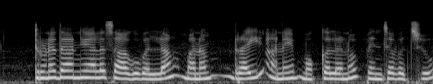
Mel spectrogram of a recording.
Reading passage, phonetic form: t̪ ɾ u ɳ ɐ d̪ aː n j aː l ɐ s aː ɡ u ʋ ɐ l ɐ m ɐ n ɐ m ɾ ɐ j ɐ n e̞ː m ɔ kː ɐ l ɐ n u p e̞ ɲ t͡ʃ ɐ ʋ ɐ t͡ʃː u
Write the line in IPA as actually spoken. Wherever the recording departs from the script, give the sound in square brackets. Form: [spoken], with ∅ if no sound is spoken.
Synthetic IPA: t̪ ɾ u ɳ ɐ d̪ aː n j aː l ɐ s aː ɡ u ʋ ɐ [lː] ɐ m ɐ n ɐ m ɾ ɐ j ɐ n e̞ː m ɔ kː ɐ l ɐ n u p e̞ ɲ t͡ʃ ɐ ʋ ɐ t͡ʃː u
